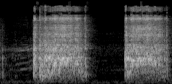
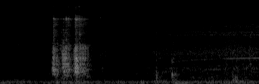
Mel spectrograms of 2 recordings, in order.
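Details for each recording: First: Traxxas Slash 4x4 just fitted with a new Velineon system, first power-up: two short bursts of harsh, high, gritty whirring. The motor is pressed on too far, making the gear mesh too tight; it sounded better once the motor was moved out. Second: Traxxas Slash 4x4 after installing a new Velineon brushless motor and ESC, motor backed out slightly from an overly tight gear mesh: short throttle bursts whirr up sharply and coast down cleanly with no clicking or gear chatter; mesh now sounds right.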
